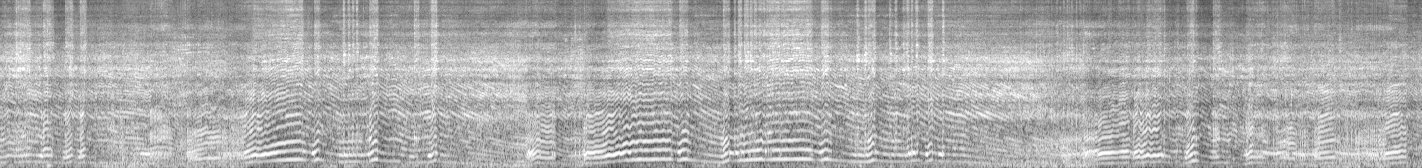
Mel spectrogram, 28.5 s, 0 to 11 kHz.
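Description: Kawasaki KX125 two-stroke single-cylinder engine ridden hard around a motocross track, its pitch repeatedly rising and falling as the throttle is opened and closed.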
